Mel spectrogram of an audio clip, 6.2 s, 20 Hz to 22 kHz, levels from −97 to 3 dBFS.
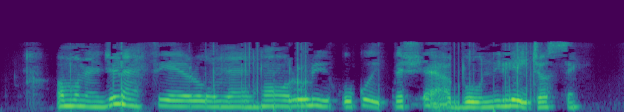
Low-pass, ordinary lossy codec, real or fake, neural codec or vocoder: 5.4 kHz; MP3, 24 kbps; fake; codec, 16 kHz, 2 kbps, X-Codec, HuBERT features, trained on balanced general audio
